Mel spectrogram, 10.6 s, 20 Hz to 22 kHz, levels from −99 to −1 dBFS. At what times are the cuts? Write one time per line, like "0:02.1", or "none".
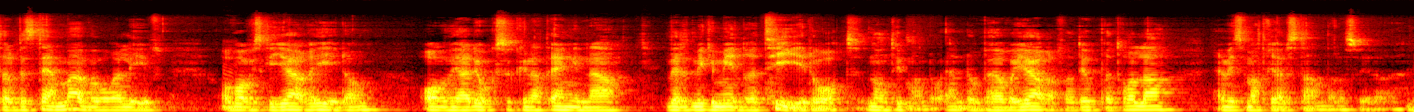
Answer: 0:06.8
